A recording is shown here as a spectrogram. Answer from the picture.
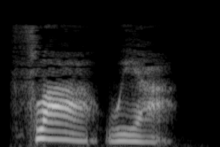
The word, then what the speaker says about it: Flavia: "You know, the V is supposed to be pronounced W." – "What?" – "In Flavia, It's supposed to be pronounced Fla-wea.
